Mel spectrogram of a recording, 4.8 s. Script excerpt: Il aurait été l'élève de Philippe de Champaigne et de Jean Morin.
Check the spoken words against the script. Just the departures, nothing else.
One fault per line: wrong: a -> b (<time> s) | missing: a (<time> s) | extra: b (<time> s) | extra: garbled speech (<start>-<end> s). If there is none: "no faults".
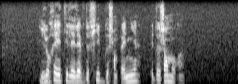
no faults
